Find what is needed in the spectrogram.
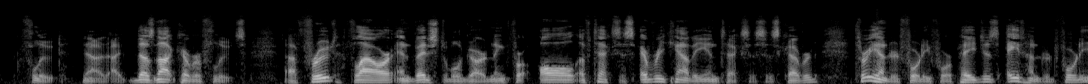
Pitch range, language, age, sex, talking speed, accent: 85-110 Hz, English, 60-79, male, 140 wpm, American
